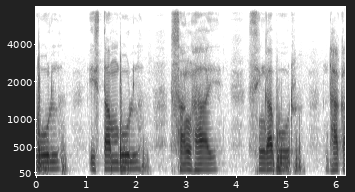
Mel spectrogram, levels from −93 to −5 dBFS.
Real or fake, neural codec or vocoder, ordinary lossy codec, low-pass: real; none; Opus, 64 kbps; 7.2 kHz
